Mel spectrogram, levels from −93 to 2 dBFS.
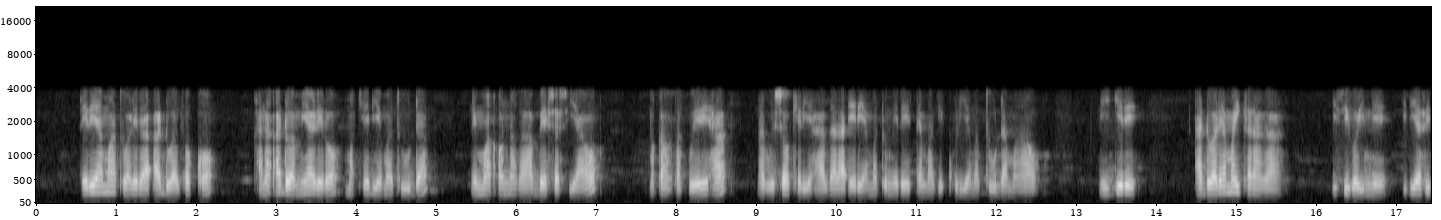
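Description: Nothing's actually wrong with this bit of speech: it's simply telephone-line audio, carried in G.711 A-law coding at 64 kbps, so the band tops out around 3.8 kHz, exactly as a landline call should.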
